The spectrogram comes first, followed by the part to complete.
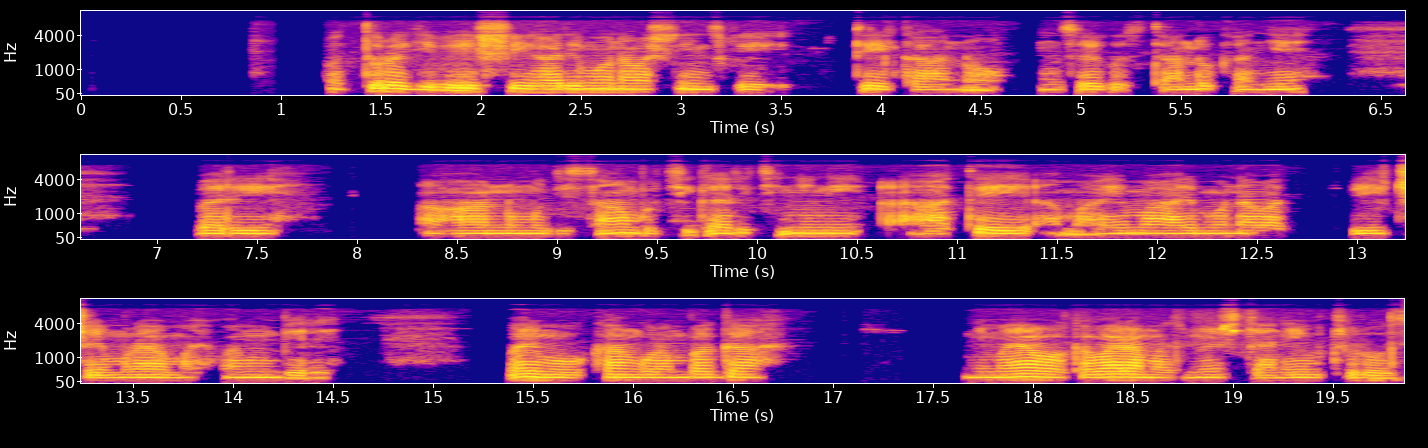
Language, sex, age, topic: Kinyarwanda, male, 18-24, health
